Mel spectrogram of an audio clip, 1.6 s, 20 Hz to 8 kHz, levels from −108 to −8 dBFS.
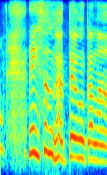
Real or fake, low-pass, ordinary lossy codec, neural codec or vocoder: fake; none; none; codec, 16 kHz, 4 kbps, X-Codec, HuBERT features, trained on LibriSpeech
